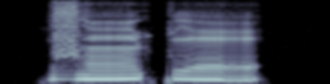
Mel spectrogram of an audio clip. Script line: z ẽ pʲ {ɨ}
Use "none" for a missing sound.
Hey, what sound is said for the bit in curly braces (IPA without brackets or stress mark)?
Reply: e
